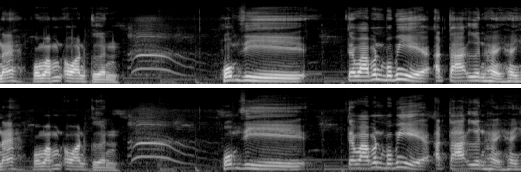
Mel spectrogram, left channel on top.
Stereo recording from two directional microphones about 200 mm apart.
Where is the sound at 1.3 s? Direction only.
Centre (ahead or behind).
